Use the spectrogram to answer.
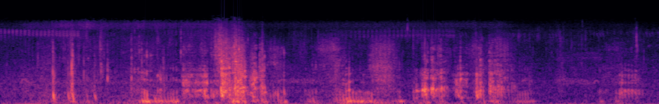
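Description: Growls and snarls from a pair of lions feeding on a buffalo carcass, low rumbling roars that swell and subside over several seconds, loud and continuous without speech.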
